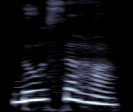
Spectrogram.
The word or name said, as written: ದಾಸೋಹ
